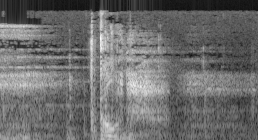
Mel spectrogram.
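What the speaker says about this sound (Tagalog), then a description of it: "Nasira ko ng pinto sa likod ng bahay." A heavy thunk and rattle come as a house's back door is forced open at night, followed by a brief breathy sound and a quieter scrape. The whole struggle happens close and loud.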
